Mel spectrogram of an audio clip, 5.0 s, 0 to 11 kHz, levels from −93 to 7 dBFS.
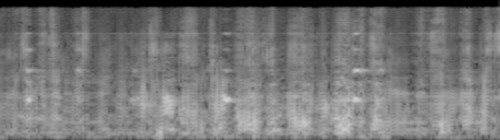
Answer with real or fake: fake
